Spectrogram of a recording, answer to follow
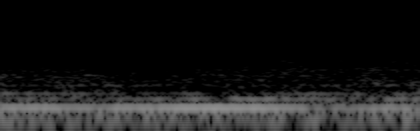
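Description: Steady low background hum with no other distinct sound.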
